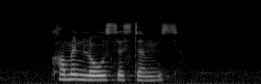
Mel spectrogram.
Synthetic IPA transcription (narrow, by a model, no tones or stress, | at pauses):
kʰɔmə̃nlɔːsɪstə̃mz̥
